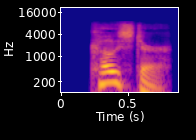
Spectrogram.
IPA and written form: kˈoʊstɚ (coaster)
